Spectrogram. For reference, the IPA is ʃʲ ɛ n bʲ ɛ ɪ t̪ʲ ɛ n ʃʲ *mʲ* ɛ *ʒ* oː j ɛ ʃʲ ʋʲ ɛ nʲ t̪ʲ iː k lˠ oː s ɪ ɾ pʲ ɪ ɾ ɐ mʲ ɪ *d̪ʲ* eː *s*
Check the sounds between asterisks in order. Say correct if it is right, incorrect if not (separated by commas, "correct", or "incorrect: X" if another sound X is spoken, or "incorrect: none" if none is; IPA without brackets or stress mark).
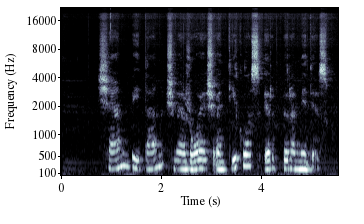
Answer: correct, correct, correct, correct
